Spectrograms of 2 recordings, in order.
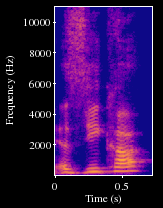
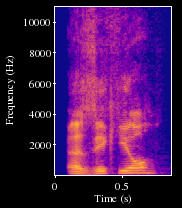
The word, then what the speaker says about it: Ezekiel: it correctly the um it's in azika is that how you said Ezekiel Ezekiel there you go please note I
